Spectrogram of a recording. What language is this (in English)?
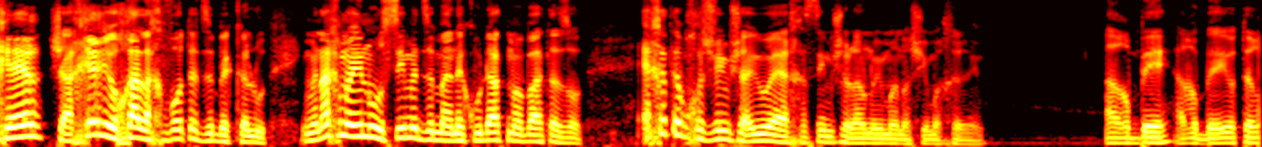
Hebrew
